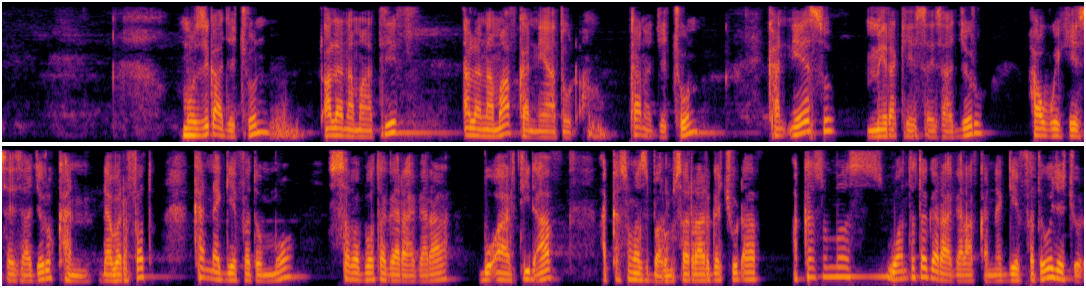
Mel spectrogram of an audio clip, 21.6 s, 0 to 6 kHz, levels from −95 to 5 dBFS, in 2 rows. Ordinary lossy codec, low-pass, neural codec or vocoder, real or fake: MP3, 48 kbps; 5.4 kHz; none; real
